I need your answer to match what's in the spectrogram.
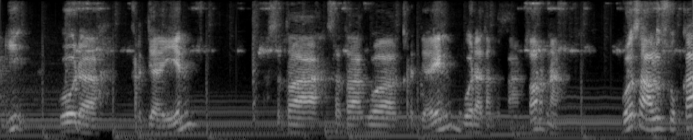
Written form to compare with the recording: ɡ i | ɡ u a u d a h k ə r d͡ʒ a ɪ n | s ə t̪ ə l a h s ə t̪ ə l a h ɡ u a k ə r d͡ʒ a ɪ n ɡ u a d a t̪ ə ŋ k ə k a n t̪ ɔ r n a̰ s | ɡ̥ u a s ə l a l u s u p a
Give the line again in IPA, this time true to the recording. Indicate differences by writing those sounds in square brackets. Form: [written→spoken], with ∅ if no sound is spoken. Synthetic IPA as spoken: ɡ i | ɡ u a u d a h k ə r d͡ʒ a ɪ n | s ə t̪ ə l a h s ə t̪ ə l a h ɡ u a k ə r d͡ʒ a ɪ n ɡ u a d a t̪ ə ŋ k ə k a n t̪ ɔ r n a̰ [s→h] | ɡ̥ u a s ə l a l u s u [p→k] a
